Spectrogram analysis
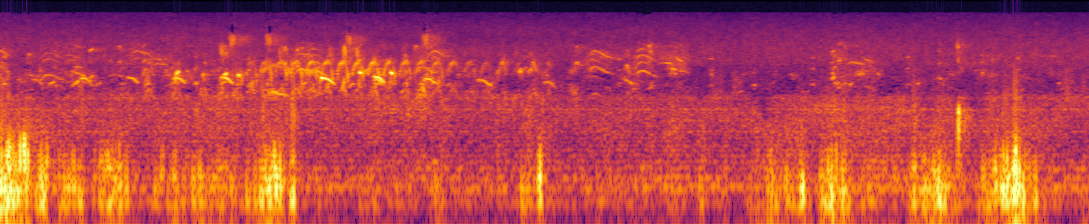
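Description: Lesser whistling ducks give a busy chorus of thin, high whistled notes, many birds calling over one another, with low rumbling thumps and background noise.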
